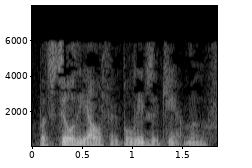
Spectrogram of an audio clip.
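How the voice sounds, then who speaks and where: A man preaching a sermon, teaching with stories and slowing down for emphasis. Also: medium pitch, completely flat delivery, husky. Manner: teaching with illustrations and slow emphatic pauses. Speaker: pastor. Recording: dull lo-fi sermon recording.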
